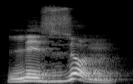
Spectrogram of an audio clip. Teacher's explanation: Ici, lorsque l'on va faire la liaison, on va entendre le son Z.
